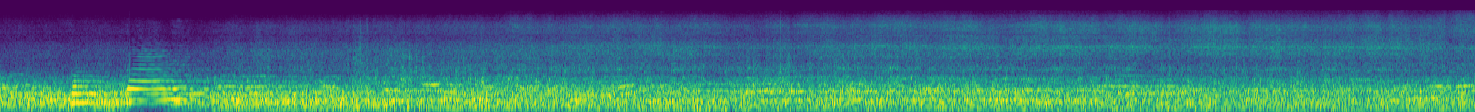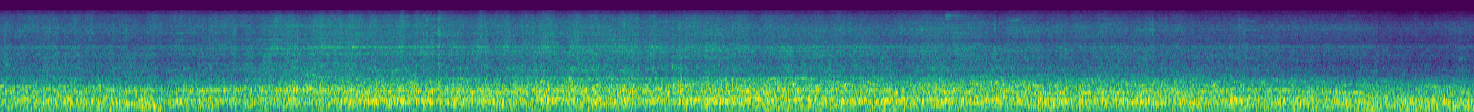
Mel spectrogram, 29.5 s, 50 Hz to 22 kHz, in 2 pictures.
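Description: Indonesian passenger train hauled by a CC201 diesel-electric locomotive passing at speed. Its horn sounds in the first couple of seconds, then the steady noise of the locomotive and coaches running past on the rails.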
